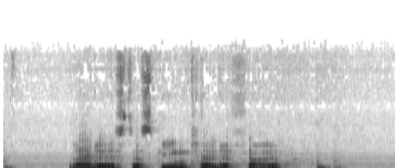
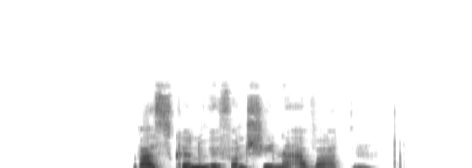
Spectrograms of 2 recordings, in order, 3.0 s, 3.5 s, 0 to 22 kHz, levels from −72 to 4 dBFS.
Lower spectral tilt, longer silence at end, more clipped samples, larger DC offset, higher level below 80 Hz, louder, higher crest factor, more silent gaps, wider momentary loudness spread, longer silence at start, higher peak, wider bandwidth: first, -6 dB/octave vs -4.5 dB/octave; second, 0.35 s vs 0.75 s; neither; neither; first, -34 dBFS vs -74 dBFS; first, -13 LUFS vs -21 LUFS; second, 14 dB vs 24 dB; neither; about the same, 16 LU vs 17 LU; second, 0.05 s vs 1 s; about the same, 0 dBFS vs 0 dBFS; first, 16.5 kHz vs 11.5 kHz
